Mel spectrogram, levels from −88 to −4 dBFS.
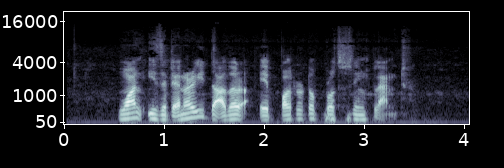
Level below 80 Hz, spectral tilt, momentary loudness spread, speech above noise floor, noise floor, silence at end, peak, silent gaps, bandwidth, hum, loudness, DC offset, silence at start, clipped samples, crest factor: -54 dBFS; -6.5 dB/octave; 10 LU; 39 dB; -58 dBFS; 0.65 s; -2 dBFS; none; 12.5 kHz; none; -20 LUFS; under 0.1%; 0.55 s; under 0.1%; 20 dB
